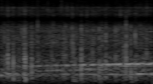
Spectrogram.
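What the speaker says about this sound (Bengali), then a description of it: "ওইটা আমি কই না বৃষ্টি পড়তেছে" Morning rain patters on a surface in a short, soft stretch, fine drops ticking and splashing at a steady low level with no voices.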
